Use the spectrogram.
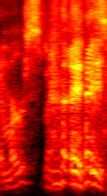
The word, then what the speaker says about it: Merce: How you pronounce that name? Merce? Yeah, Merce. say that.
